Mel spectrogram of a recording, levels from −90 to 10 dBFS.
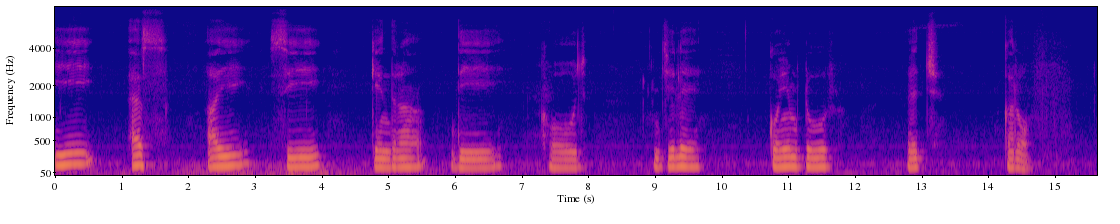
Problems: none marked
